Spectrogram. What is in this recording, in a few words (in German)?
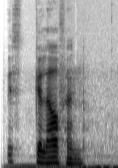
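"ist gelaufen", German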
